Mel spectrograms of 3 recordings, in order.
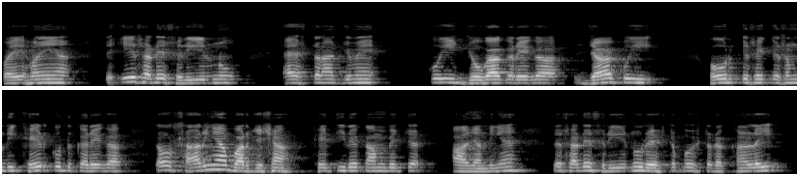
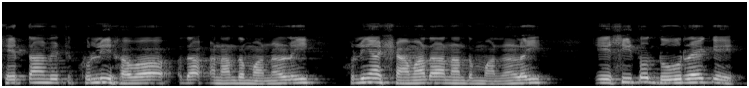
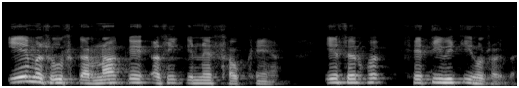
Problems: none marked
